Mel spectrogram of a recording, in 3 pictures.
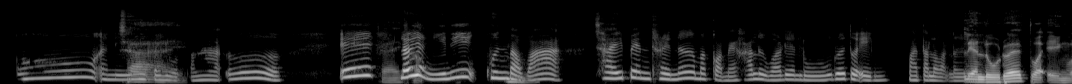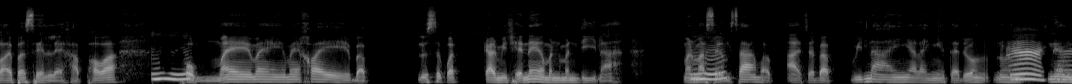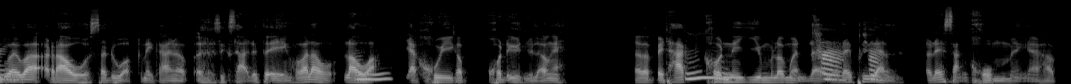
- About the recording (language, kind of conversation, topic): Thai, podcast, คุณออกกำลังกายแบบไหนเป็นประจำ?
- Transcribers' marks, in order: tapping; "ด้วย" said as "เดื้อง"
